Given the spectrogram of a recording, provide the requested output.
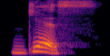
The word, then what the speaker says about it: guess: Here the U is not clearly pronounced. The U helps spelling, not pronunciation.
